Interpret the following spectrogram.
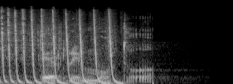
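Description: Electronic sound effect from a sonidero DJ spot: a rapid run of sharp, stuttering pulses that slow slightly, cut off about one and a half seconds in.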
